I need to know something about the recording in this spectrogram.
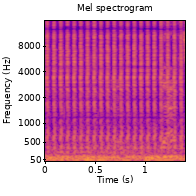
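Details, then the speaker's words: Car driving, heard in cabin: fast, even tapping behind the dash, about a dozen taps a second, over low road rumble; suspected failing temperature blend door actuator, not confirmed. "right there that tapping 20 bucks but to get to it i have to take some of the lower part of the dash off"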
